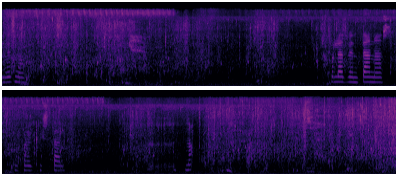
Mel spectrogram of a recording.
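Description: Water sloshes and splashes.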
